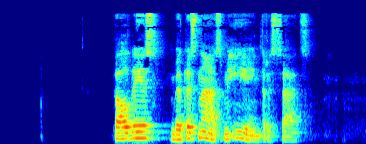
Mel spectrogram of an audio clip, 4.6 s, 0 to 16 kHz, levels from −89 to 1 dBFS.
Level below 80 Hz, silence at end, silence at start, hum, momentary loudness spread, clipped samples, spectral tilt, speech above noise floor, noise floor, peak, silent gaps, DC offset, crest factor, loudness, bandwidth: -68 dBFS; 0.75 s; 1.45 s; none; 12 LU; under 0.1%; -5 dB/octave; 59 dB; -81 dBFS; -6 dBFS; none; under 0.1%; 20 dB; -23 LUFS; 11.5 kHz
